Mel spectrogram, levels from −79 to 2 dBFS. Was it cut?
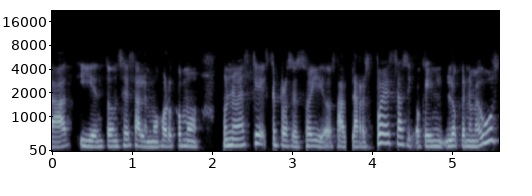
yes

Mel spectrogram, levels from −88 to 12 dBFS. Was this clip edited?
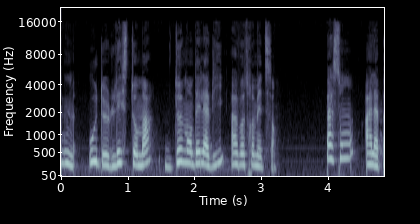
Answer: no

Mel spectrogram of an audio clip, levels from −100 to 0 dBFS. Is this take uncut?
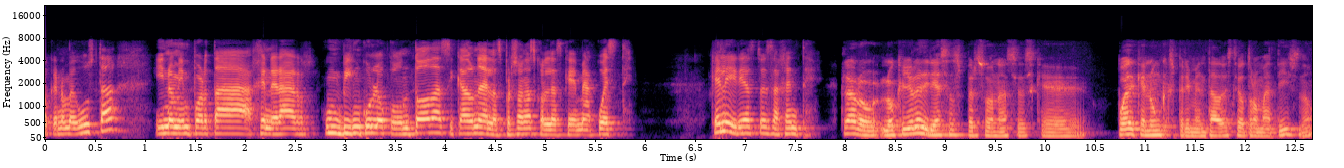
no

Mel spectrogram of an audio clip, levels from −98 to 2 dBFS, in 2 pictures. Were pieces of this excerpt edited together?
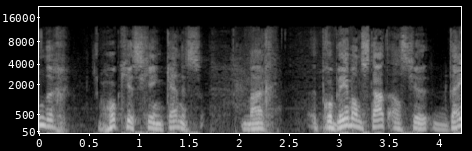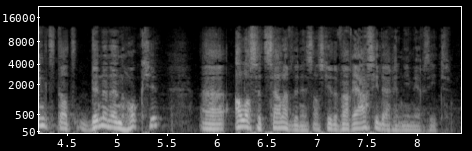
no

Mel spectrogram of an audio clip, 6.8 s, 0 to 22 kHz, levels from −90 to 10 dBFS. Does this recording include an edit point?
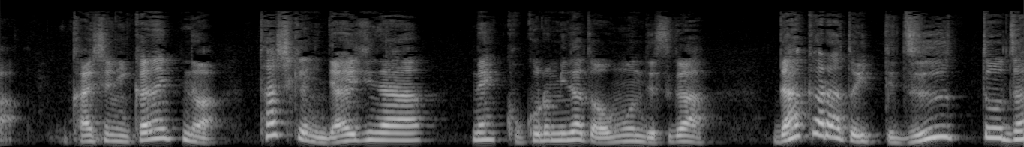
no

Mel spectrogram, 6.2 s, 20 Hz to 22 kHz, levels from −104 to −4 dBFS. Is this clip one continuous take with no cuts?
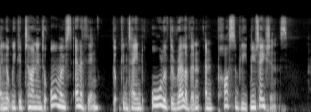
no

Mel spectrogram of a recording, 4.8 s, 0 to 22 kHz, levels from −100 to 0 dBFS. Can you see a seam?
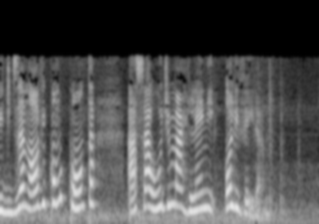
yes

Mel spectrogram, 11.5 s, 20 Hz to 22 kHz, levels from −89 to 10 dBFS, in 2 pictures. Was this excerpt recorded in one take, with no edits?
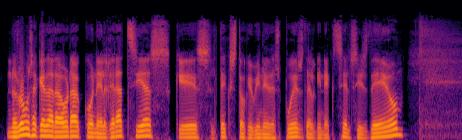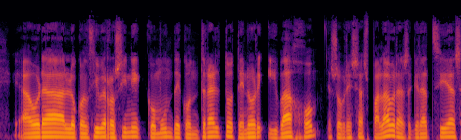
no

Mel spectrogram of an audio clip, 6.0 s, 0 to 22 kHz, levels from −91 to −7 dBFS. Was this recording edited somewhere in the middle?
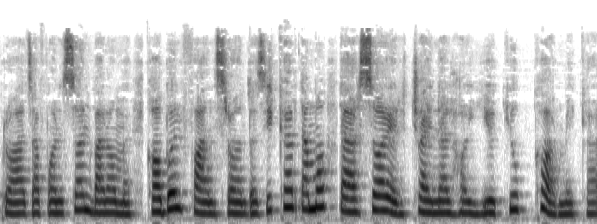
yes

